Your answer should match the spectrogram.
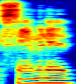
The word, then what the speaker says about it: Salmonid: Actually, we're going to be switching between salmonoid and salmonid. I think like salmonade is like the actual pronunciation, but I like I I like saying salmonoid, but salmonade is kind of like quicker though.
